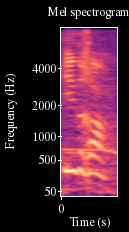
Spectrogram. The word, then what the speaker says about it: Hydra: We don't say Hydra, we say Idra. Hedra. Yeah, exactly. Rolling the RS just like the French do.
